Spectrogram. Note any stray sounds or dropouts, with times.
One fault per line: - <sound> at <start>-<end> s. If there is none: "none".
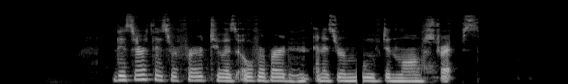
- dropout at 3.6-3.6 s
